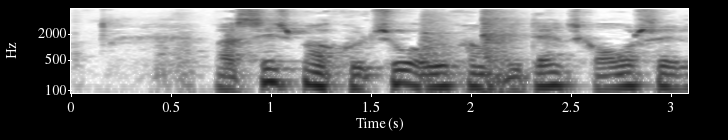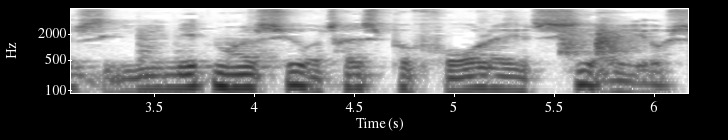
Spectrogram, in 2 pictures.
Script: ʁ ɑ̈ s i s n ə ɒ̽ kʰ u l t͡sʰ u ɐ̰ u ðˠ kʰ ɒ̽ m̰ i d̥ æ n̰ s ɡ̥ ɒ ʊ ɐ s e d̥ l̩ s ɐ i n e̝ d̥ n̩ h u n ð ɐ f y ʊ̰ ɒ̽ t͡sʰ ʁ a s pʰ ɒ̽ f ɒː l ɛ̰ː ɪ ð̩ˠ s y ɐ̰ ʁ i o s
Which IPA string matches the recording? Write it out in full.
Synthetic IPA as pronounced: ʁ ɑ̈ s i s m ə ɒ̽ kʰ u l t͡sʰ u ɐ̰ u ðˠ kʰ ɒ̽ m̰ i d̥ æ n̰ s ɡ̥ ɒ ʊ ɐ s e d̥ l̩ s ə i n e̝ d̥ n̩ h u n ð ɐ s y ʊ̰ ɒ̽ t͡sʰ ʁ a s pʰ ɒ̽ f ɒː l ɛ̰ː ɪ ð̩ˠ s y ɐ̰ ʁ i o s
